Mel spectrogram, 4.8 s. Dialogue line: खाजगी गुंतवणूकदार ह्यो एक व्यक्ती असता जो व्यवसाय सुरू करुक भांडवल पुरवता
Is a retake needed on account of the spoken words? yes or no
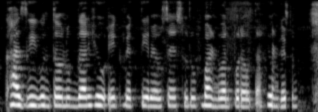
yes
